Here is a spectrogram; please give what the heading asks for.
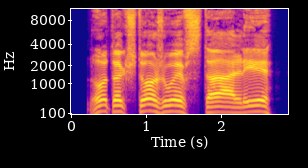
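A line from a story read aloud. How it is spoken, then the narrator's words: Deep rolling voice. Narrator (Russian): глубоким раскатистым голосом сказал вожак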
